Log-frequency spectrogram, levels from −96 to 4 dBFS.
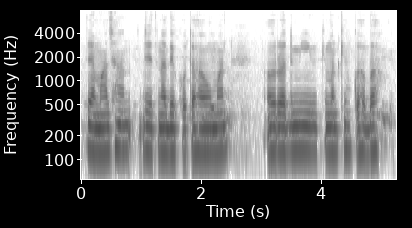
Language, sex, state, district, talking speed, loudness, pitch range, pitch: Chhattisgarhi, male, Chhattisgarh, Jashpur, 150 wpm, -37 LUFS, 125-130 Hz, 130 Hz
